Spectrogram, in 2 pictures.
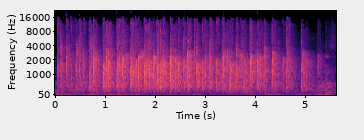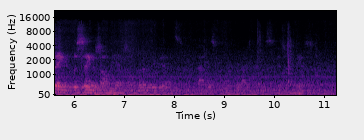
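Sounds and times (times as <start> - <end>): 
audience applauding: 0.0 - 5.6.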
